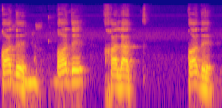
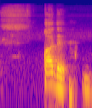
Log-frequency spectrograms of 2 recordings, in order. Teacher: दाल साकिन, वो यहाँ पे कलकला किया जाएगा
